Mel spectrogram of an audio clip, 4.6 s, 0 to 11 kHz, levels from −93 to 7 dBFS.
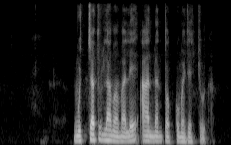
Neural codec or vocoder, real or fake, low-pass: codec, 24 kHz, 6 kbps, HILCodec; fake; 9.9 kHz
